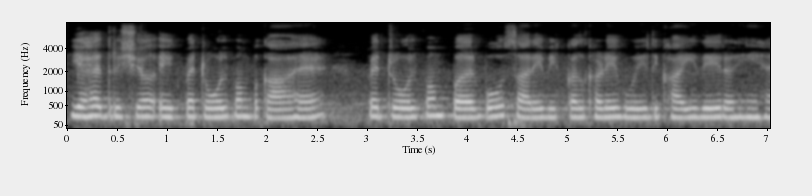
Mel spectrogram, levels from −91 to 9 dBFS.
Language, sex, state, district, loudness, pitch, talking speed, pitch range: Hindi, female, Punjab, Fazilka, -14 LUFS, 215 Hz, 160 wpm, 210-225 Hz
